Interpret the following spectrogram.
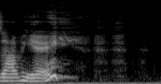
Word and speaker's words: Xavier: back in Fon now is his name is pronounced zavier like for real for real oh why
